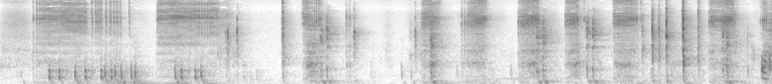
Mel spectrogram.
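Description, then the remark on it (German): A printer starting up, with a run of mechanical whirring, rasping and ratcheting clicks that come in uneven bursts and pauses, with no talking over it. “nee, jetzt geht der Drucker an.”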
